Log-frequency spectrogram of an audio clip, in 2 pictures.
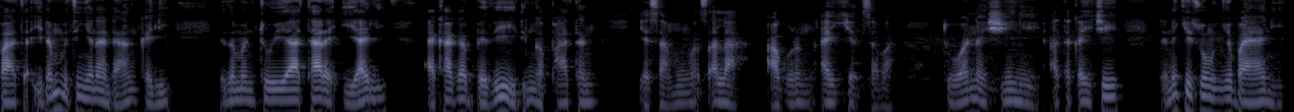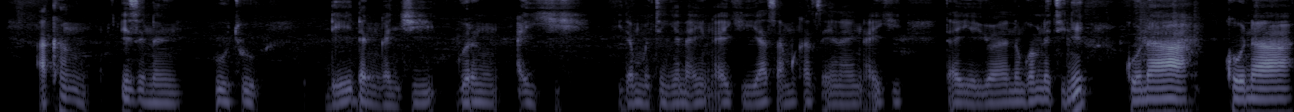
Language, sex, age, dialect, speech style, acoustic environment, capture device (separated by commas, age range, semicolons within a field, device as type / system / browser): Hausa, male, 35-44, Nigeria - Lagos Yoruba, relaxed, nature, mobile / Linux / Chrome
